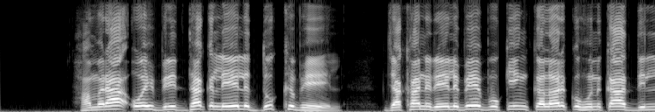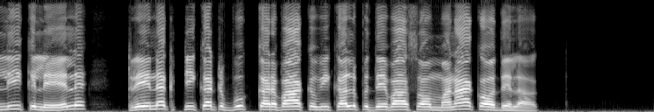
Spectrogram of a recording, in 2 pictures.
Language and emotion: Maithili, sad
